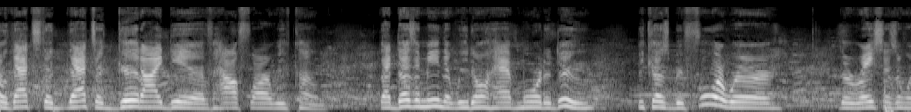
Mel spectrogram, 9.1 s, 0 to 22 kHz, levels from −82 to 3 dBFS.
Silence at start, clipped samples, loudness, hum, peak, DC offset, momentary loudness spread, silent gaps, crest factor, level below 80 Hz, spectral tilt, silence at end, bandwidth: 0 s; under 0.1%; -16 LUFS; none; 0 dBFS; under 0.1%; 17 LU; none; 16 dB; -46 dBFS; -5 dB/octave; 0 s; 16.5 kHz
